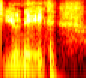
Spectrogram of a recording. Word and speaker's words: UNYQ: this event is called unique it's spelled It's Kind of a Funny spelling here it's unyq pronounced unique 3D printed prosthetic covers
